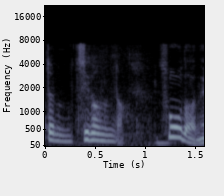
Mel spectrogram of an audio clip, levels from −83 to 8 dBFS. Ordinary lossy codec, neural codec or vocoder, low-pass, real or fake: none; none; 7.2 kHz; real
